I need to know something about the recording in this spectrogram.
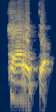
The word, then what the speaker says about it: character: The first for cherry is ch. The second is k. Character. The third one is sh. Same alphabet, but then the sounds are different.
